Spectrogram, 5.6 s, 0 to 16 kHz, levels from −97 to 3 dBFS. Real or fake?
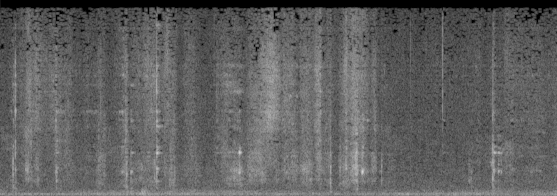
fake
